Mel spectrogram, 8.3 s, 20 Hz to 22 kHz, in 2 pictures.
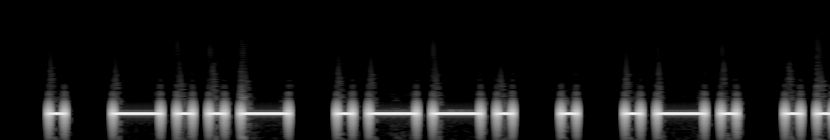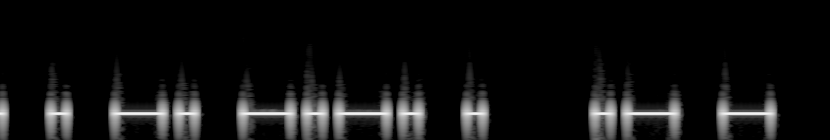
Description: Morse code, heard as a keyed tone, about 16 wpm, 700 Hz. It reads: EXPERIENCE AT
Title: Sentences from Top 1000 Words - Review Part 6 - 15wpm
